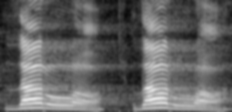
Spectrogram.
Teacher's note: Dalnya tetap pendek, tekan ke ro.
